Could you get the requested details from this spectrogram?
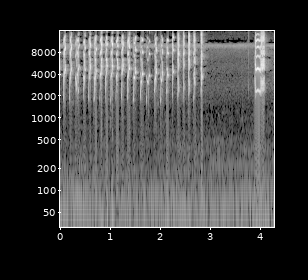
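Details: Lovebird singing the rapid 'ngetik' (typing) song, used to provoke other lovebirds into singing: a fast, even train of about twenty sharp, high chips lasting nearly three seconds, then a pause and one brief harsh burst.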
